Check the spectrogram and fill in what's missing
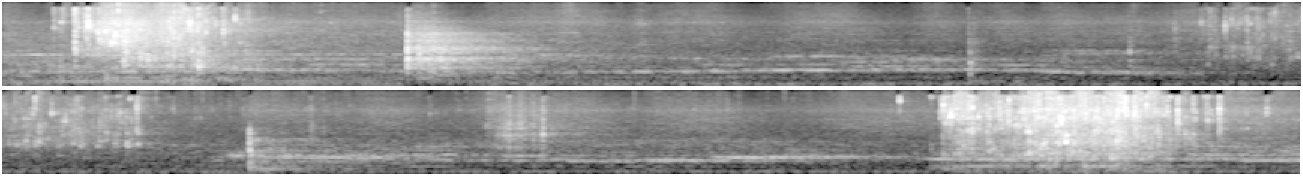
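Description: Rinse water from sour curd poured into a container, splashing and trickling close by in a few separate pours with drips between them.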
